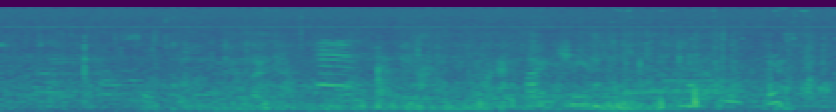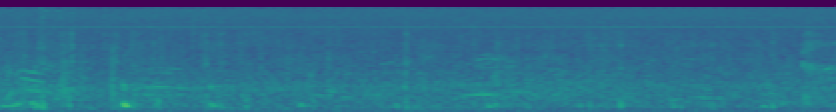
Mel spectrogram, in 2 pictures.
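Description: Faint hoofbeats of a dressage horse trotting and cantering on the dirt arena footing, short soft ticks with a couple of sharper knocks about five and seven seconds in, under indistinct background voices.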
